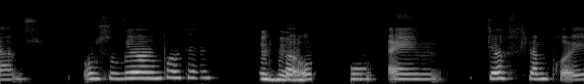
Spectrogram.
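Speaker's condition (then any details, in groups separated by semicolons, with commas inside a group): Cerebral palsy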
